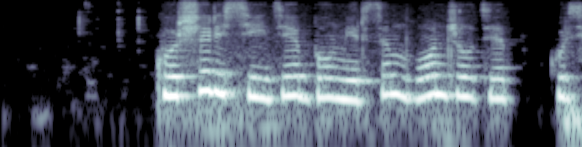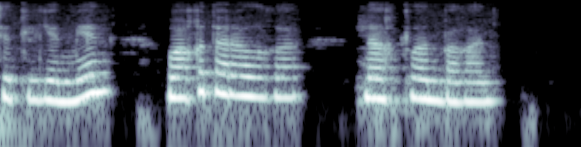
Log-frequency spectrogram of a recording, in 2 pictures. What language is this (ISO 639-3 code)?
kaz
